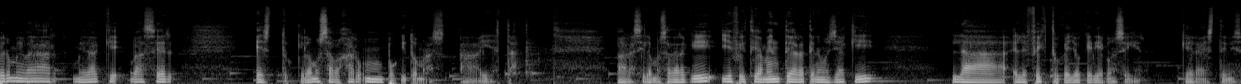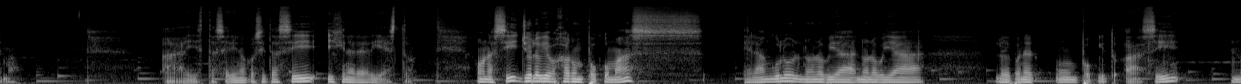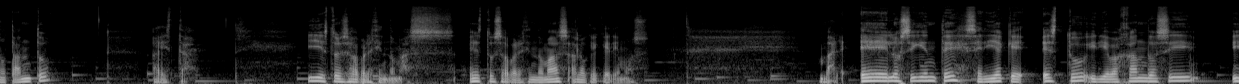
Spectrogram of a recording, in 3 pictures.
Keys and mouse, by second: 0.0 middle click, 2.4 click, 5.2 KP_0, 6.7 click, 7.4 right click, 10.7 right click, 11.5 click, 12.4 right click, 13.7 right click, 14.5 click, 17.3 KP_0, 20.0 click, 21.1 right click, 22.4 click, 23.9 KP_0, 25.5 click, 26.1 right click, 28.1 right click, 30.3 right click, 33.4 right click, 34.3 click.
